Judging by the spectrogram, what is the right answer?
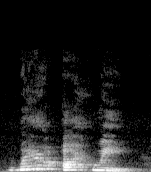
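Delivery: high, halting, stammering voice. Jack, seeing a pteranodon, ferns and volcanoes around him, stammered. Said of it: "stammered Jack".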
